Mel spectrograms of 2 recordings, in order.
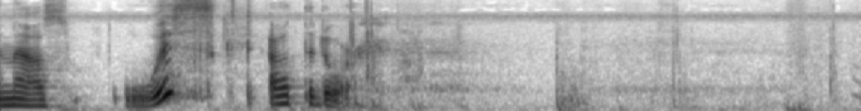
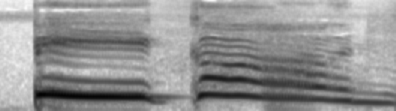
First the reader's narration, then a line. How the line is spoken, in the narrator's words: roared the bear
